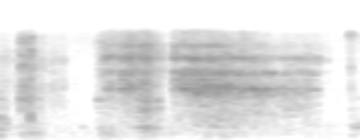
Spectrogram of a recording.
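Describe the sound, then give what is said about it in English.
Crackly crunching and tearing of a cardboard box as a dog chews it, in a couple of rough bursts with a longer scraping stretch in the middle, and no talking. “this dog will not stop eating this this box”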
